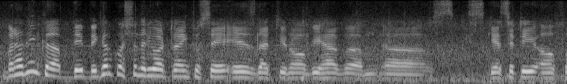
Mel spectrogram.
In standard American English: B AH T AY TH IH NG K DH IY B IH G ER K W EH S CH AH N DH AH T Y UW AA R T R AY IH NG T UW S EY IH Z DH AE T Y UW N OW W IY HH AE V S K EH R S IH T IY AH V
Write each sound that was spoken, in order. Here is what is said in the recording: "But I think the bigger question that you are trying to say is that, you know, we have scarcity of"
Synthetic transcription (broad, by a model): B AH T AY T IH NG K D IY B IH G ER K W EH S CH AH N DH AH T Y UW AA R T R AY IH NG T UW S EY IH Z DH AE T Y UW N OW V IY HH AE V S K EH R S IH T IY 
